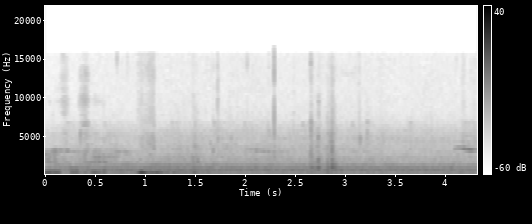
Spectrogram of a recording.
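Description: A fish splashes in the water beside a boat.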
